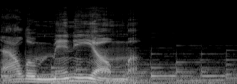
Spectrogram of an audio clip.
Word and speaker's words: aluminium: The crust is mainly composed of, and I've heard people say this from Britain, aluminium. But here in the United States, we pronounce it aluminum.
